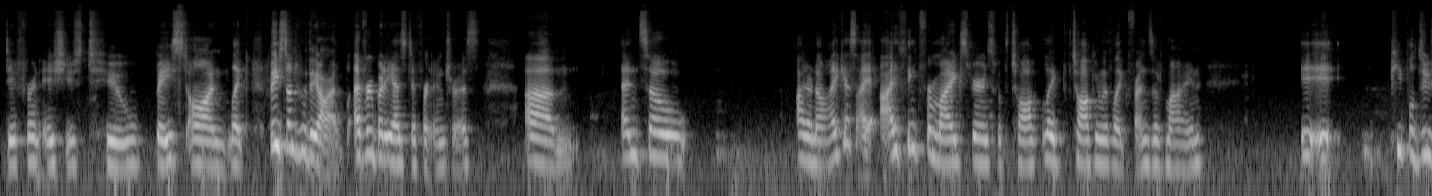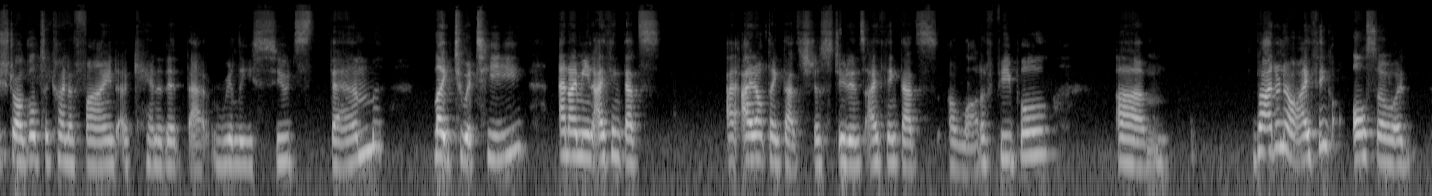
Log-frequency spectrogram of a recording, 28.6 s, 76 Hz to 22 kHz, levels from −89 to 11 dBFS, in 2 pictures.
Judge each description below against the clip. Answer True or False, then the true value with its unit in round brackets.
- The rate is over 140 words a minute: True (180 wpm)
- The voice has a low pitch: False (205 Hz)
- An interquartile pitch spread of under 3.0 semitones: False (3.8 semitones)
